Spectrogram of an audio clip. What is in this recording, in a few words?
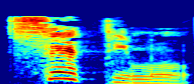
"seventh", portuguese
